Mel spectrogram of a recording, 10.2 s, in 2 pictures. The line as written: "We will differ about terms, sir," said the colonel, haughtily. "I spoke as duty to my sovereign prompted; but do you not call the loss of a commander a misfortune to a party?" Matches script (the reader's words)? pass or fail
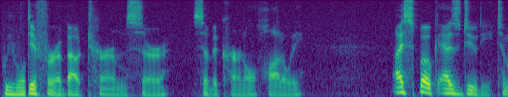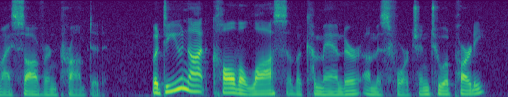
pass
